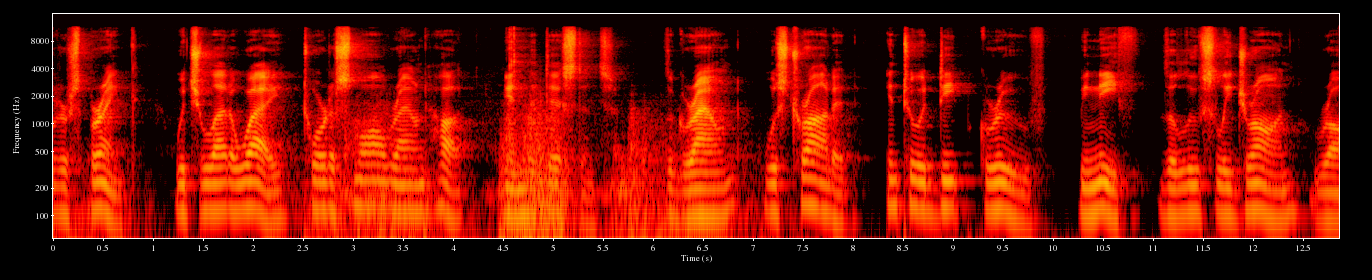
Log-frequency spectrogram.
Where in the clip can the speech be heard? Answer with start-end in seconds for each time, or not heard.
0.0-12.8.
